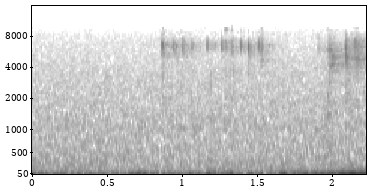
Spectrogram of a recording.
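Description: Computer keyboard typing: a quick, faint run of keystrokes about a second in, over a steady low hiss.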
